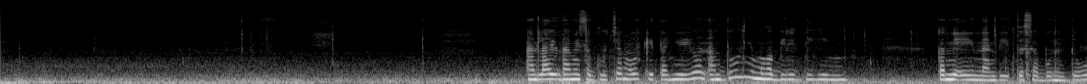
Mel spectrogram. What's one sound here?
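A car drives along a road with a low, steady rumble.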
